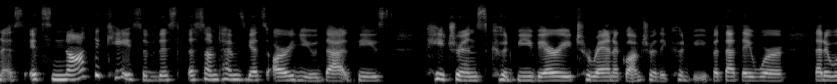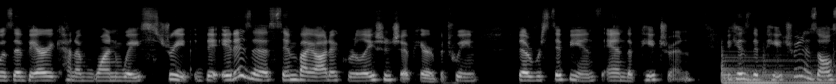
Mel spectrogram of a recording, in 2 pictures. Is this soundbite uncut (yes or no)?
yes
